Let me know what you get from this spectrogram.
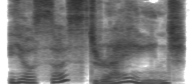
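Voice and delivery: slow, drawn-out deadpan; deadpan remark. Acted. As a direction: say it slowly, unimpressed. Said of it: "Janet said".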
